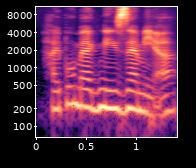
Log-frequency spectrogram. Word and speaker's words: hypomagnesemia: in the brain so hypomagnesia hypomagnesemia hypomagnesemia okay that's how you say it that is like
